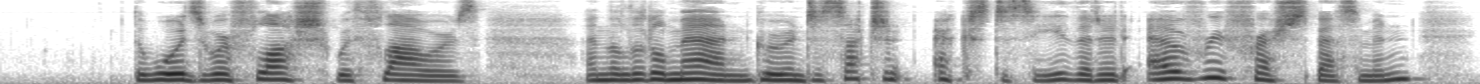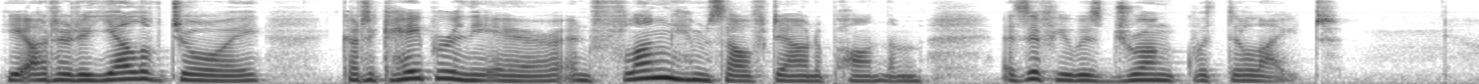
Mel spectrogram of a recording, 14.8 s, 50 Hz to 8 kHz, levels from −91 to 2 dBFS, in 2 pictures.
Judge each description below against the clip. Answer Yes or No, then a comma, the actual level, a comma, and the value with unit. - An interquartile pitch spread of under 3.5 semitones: Yes, average, 2.9 semitones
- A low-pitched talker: No, high, 200 Hz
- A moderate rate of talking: Yes, average, 180 wpm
